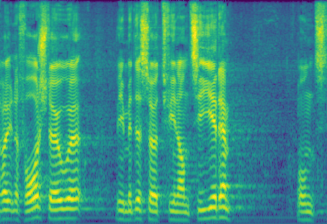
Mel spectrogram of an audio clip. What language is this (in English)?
Swiss German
